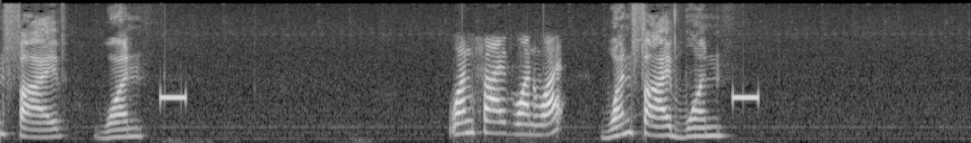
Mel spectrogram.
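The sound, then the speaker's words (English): A voice speaks short phrases over a phone line while reading out a phone number, and each is followed by a single brief, steady keypad beep; two beeps in all, clearly audible between the words. “Okay, stop with the beep part.”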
